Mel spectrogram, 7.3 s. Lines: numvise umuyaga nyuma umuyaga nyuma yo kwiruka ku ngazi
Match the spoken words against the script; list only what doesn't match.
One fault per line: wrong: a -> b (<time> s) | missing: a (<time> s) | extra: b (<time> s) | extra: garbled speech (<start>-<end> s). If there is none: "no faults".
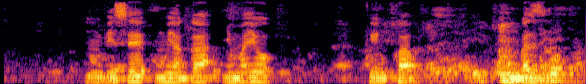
missing: umuyaga nyuma (3.0 s)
